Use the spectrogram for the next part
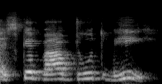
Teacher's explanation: भा को हमने बोला इसके बावजूद भी तो बलाघात हमारा किस पे हुआ? भा पर बलाघात हुआ।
